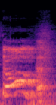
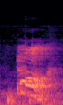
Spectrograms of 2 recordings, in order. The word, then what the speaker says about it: talk: It is talk. What is that? It is talk. So, which word is silent here?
